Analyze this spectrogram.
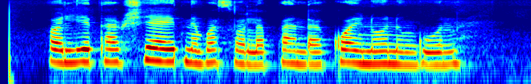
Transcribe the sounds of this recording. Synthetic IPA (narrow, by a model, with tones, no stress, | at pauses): ɔ˨lɪe˨t̪a˦pʃa˦i˦t̪nɛ˨ba˦sɔ˨la˨pa˦nda˨kwa˦i˨no˦nu˨ŋɡu˦n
